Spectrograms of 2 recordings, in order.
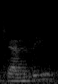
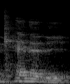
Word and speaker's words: Kennedy: Candy? Who's Candy? Oh, that's the one. How do you pronounce? You're saying Kennedy, Oh, but Kennedy.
